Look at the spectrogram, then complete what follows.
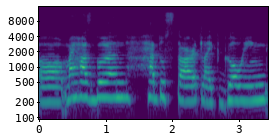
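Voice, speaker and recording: A woman is speaking. She has a non-native accent. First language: not English. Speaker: entrepreneur. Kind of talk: interview testimony. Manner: casual, filler-heavy.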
